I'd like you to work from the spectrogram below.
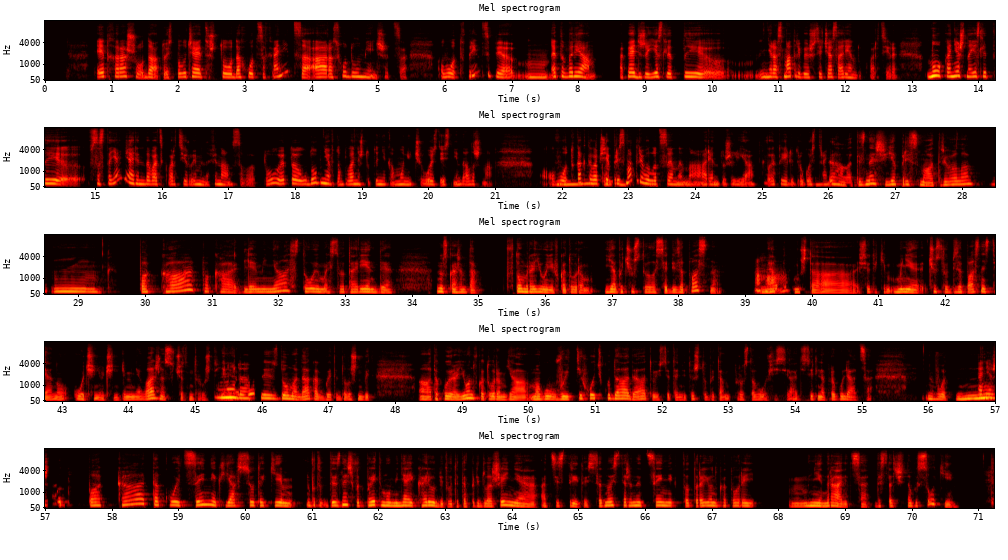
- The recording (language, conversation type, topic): Russian, advice, Как лучше управлять ограниченным бюджетом стартапа?
- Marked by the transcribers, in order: tapping; other background noise; other noise; "коробит" said as "корёбит"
